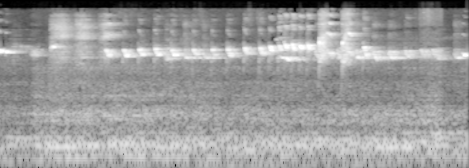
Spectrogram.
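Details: Young Indonesian white-rumped shama singing as a lure for shamas that will not sing: a long, rapid series of short, bright notes at one pitch, with louder mixed bursts near the end over a low background hum.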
